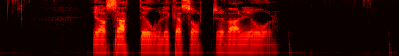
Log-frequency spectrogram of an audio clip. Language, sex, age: Swedish, male, 38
